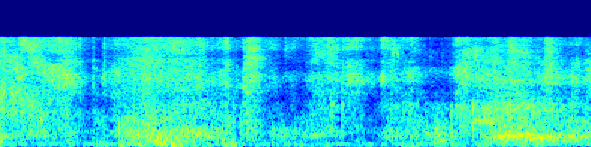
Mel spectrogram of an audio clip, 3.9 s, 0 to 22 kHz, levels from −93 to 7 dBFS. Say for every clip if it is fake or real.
fake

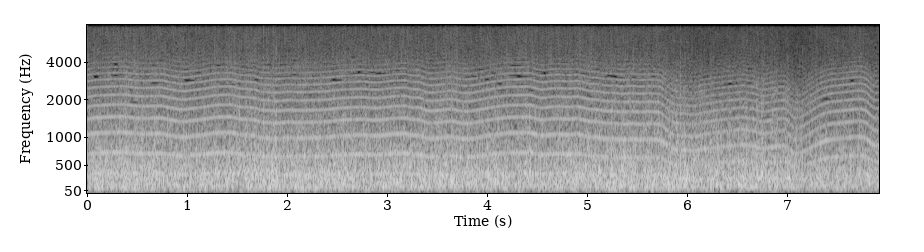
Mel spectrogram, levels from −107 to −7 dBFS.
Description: real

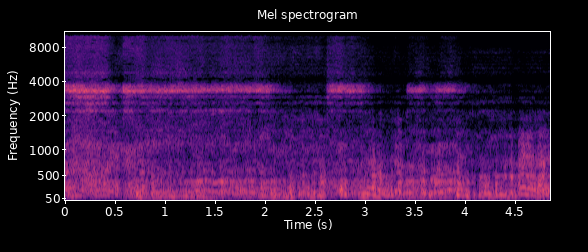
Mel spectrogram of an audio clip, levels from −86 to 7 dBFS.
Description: fake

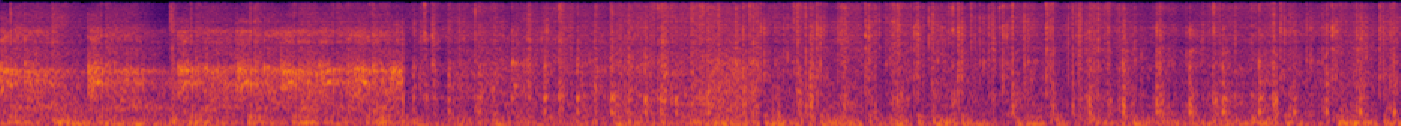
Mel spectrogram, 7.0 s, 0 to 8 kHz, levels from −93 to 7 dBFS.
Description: fake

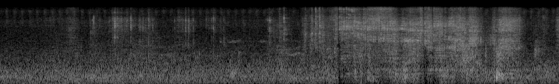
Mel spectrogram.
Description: fake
